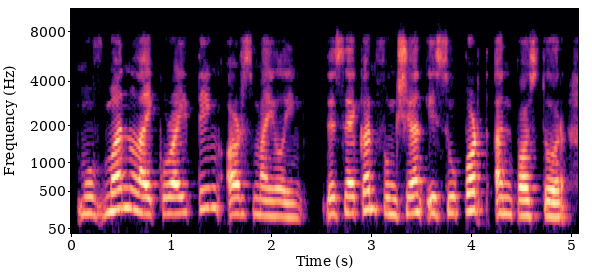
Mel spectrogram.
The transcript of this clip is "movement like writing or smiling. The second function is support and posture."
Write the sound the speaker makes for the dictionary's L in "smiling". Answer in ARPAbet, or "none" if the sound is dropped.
L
